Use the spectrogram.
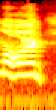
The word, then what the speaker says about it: Mahorn: times five now listen rick mahorn it is muhorn it's spelled m-a-h-o-r-n the reason i'm talking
